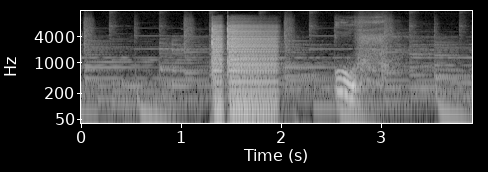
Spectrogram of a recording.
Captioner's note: incorrect buzzer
